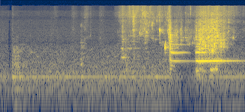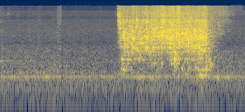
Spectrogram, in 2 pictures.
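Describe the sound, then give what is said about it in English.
Reverse osmosis water pours into a container in two separate bursts, a brief rising splash and then a steady, louder gush lasting a couple of seconds, with a faint hum underneath and no talking. “Let me add the water.”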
